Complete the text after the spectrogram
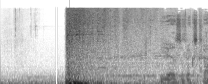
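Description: A loud magical blast whooshes and crackles.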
